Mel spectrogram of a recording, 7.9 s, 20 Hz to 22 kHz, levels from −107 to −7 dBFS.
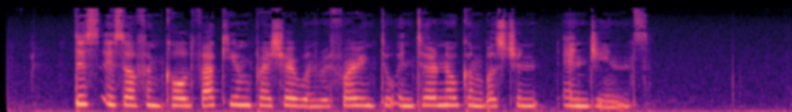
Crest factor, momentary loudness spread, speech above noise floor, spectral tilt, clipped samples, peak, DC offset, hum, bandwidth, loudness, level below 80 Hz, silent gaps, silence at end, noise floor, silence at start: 16 dB; 7 LU; 30 dB; -3.5 dB/octave; under 0.1%; -14 dBFS; under 0.1%; none; 16 kHz; -30 LUFS; -58 dBFS; none; 1.4 s; -59 dBFS; 0.35 s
